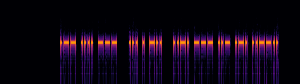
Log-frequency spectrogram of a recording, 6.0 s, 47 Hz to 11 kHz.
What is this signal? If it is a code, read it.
Morse code, heard as a keyed tone, about 36 wpm, 700 Hz. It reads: WHO SED FOUR?
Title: Sentences from Top 300 Words and Abbreviations 35wpm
